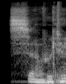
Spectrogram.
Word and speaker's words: poutine: I've never been, but apparently the best place to go is Montreal for poutine. Yeah, I've been to Montreal. That's the mecca of poutine.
